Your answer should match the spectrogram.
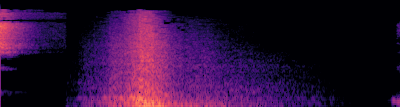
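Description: Whoosh transition sound effect that swells up and fades away within about a second.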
